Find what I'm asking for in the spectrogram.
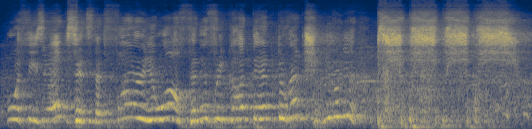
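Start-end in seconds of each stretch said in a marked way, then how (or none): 3.8-5.3 loud "psh" bursts, sharp and airy; whooshing cars. Retold or imitated. Comic showing a roundabout flinging cars out, loud imitated whooshes. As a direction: fire off rapid whooshes with the mouth.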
